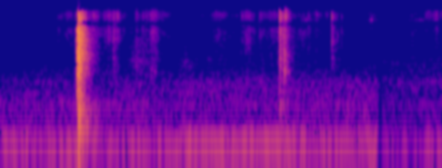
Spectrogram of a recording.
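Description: Sharp crack of a flake snapping off a Flint Ridge chert biface pressed against an antler pressure flaker, a little under a second in, followed by a much fainter click about two seconds later.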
